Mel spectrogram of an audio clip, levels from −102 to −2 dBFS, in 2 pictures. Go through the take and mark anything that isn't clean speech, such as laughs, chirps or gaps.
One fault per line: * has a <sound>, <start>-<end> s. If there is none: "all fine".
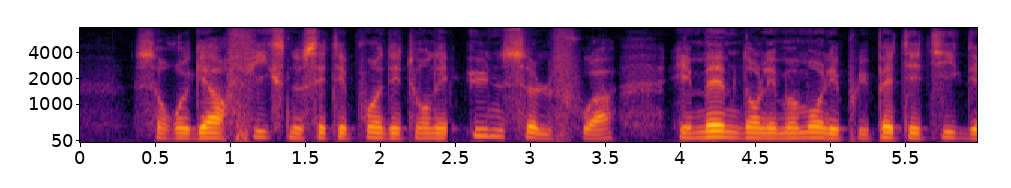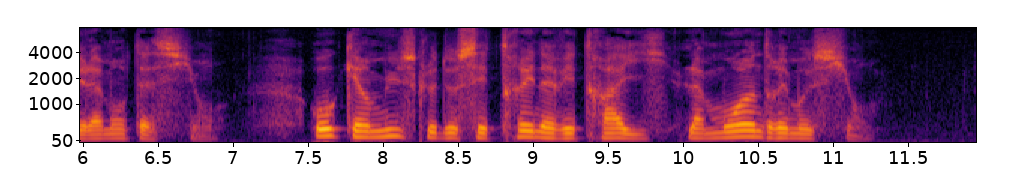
* has a dropout, 2.4-2.5 s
